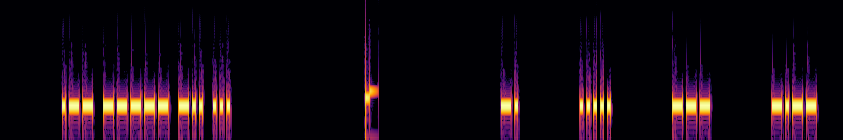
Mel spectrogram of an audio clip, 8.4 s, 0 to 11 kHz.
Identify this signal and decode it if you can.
Morse code, heard as a keyed tone, about 36 wpm, spaced as for 18 wpm, 700 Hz. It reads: W0DS N5OY
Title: USA Call Signs - 4 Characters - 6x Character Spacing - 35wpm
